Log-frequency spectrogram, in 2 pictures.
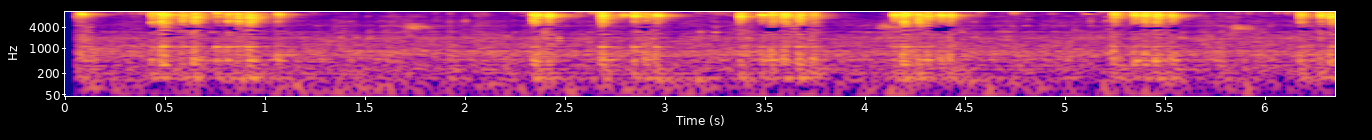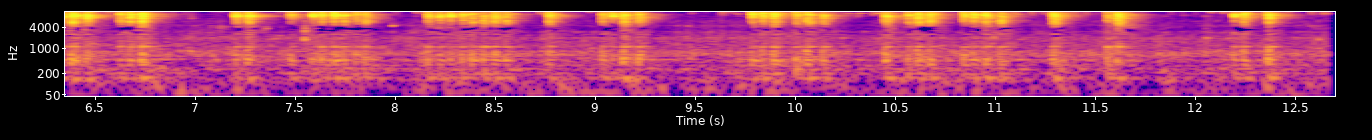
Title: Panasonic washing machine abnormal sound inside.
